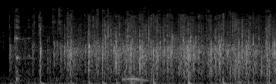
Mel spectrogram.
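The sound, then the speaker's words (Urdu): A crowd breaks into loud, sustained applause to encourage a Team C member who selected a dish, a dense wash of rapid hand claps that swells quickly and stays strong throughout, with a brief voice rising faintly beneath it. “ان کی بھی حوصلہ افزائی ہو جائے زوردار تالیوں کے ذریعے.”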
